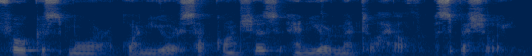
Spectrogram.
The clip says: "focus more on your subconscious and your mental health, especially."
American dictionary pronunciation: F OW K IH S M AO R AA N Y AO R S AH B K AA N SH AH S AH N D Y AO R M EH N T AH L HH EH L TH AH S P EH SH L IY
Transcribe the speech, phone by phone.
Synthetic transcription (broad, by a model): F OW K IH S M AO R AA N Y AO R S AH B K AA N SH AH S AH N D Y AO R M EH N T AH L HH EH L TH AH S P EH SH L IY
